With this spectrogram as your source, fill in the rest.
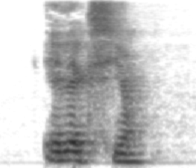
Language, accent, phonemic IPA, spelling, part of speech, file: French, Canada, /e.lɛk.sjɔ̃/, élections, noun, LL-Q150 (fra)-élections.wav
- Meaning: plural of élection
